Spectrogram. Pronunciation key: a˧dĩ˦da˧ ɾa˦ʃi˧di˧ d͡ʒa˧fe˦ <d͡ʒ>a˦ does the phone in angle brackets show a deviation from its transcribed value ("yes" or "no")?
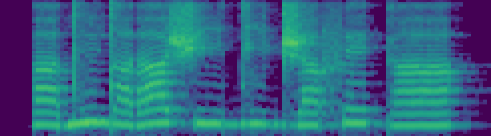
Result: yes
